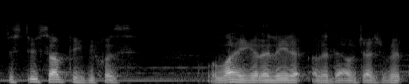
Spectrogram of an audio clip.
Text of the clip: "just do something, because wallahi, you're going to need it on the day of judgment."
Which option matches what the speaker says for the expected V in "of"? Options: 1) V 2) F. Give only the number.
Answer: 1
